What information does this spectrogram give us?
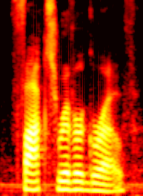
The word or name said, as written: Fox River Grove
